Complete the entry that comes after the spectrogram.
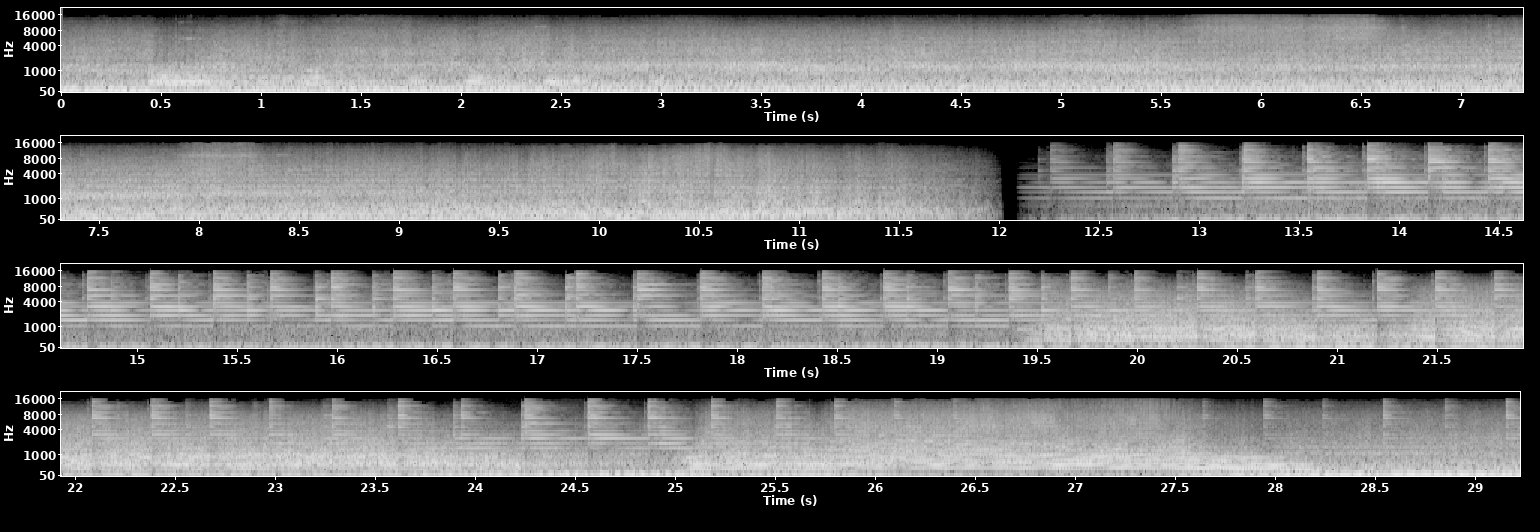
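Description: An MBTA commuter train passes close by, its horn dying away in the first second, then wheels and cars rumbling past. After a cut, a grade-crossing bell rings steadily. About two-thirds of the way through, a Providence and Worcester freight locomotive's horn sounds two long blasts as the locomotive and its freight cars roll up and past.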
